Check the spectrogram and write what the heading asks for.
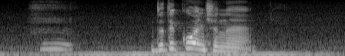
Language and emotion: Russian, angry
